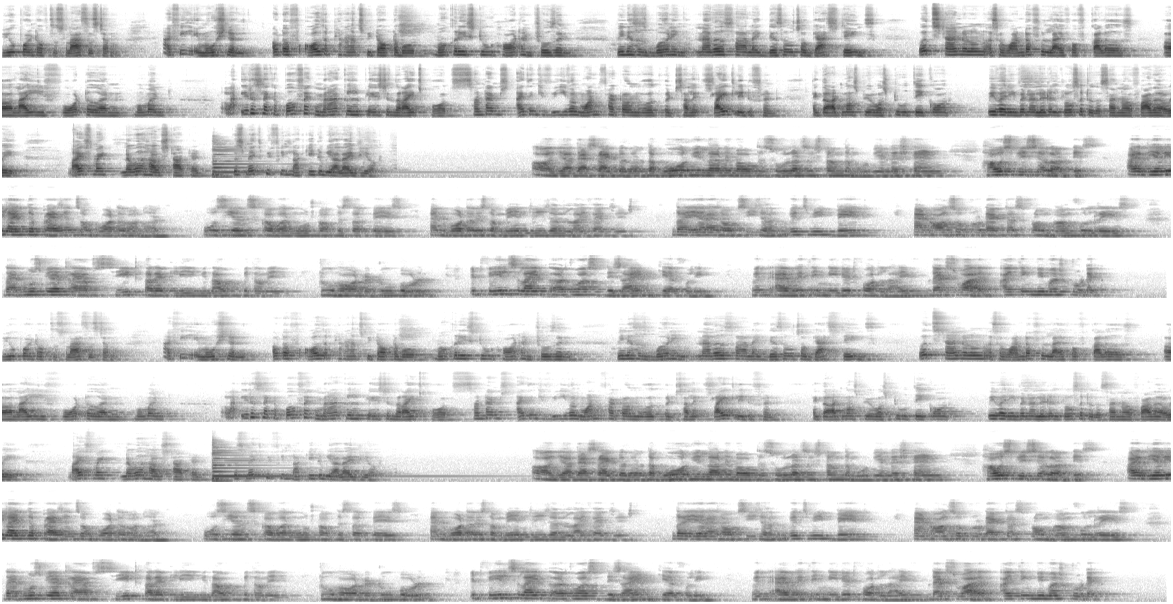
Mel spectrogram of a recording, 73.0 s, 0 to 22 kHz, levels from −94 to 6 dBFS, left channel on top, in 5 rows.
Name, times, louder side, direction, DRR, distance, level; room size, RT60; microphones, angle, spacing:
voice 1, 0.0-1.5 2.0-3.1 3.4-7.1 7.7-10.9 11.5-14.1 14.5-16.7 17.4-24.3 24.7-26.5 26.9-29.5 30.1-31.8 32.1-33.9, left 5 dB, 85° left, 0.5 m, -30 dB
sound 1, 31.8-35.0, right 3 dB, 50° right, 1.3 m, -40 dB
voice 2, 35.9-41.0 41.5-42.9 43.3-45.9 46.4-48.8 49.2-51.7 52.2-54.7 55.2-57.9 58.5-62.0 62.4-63.8 64.3-67.3 67.8-72.2, left 1 dB, 5° left, 0.6 m, -34 dB
9.5 x 7.6 x 4.6 m
head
